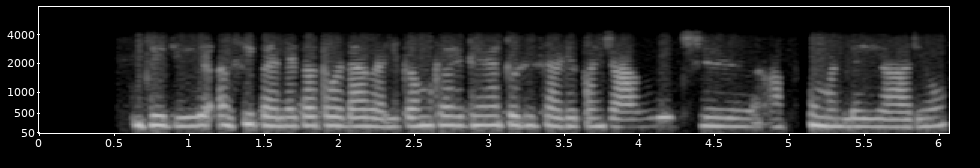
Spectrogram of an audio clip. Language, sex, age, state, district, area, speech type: Punjabi, female, 30-45, Punjab, Mohali, urban, conversation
